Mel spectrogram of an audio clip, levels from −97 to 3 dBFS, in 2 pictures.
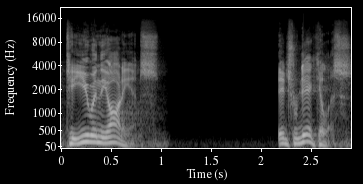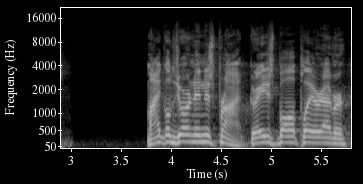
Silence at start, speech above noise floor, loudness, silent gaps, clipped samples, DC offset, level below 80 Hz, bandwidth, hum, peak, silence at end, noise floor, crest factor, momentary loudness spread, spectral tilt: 0.05 s; 53 dB; -30 LUFS; none; under 0.1%; under 0.1%; -66 dBFS; 14 kHz; none; -14 dBFS; 0 s; -83 dBFS; 18 dB; 10 LU; -5 dB/octave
